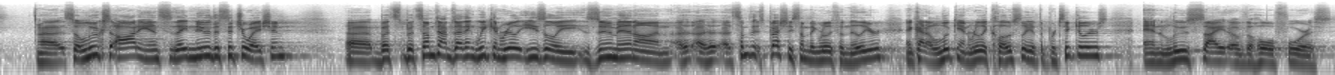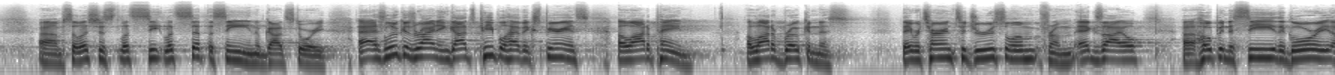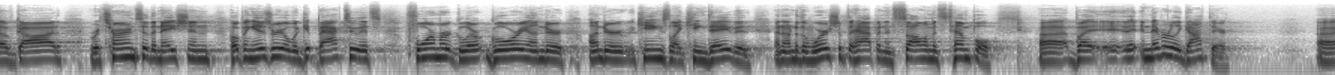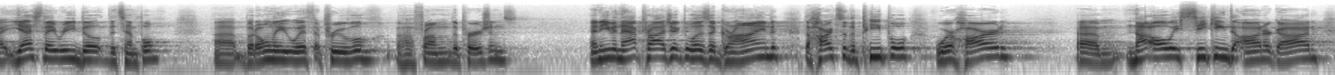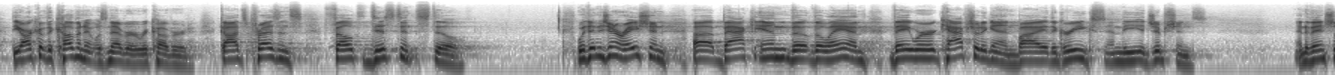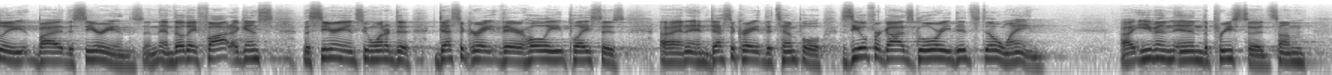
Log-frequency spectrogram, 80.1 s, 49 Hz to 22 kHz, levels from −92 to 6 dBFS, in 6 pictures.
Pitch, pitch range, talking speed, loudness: 180 Hz, 160-200 Hz, 175 wpm, -14 LUFS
